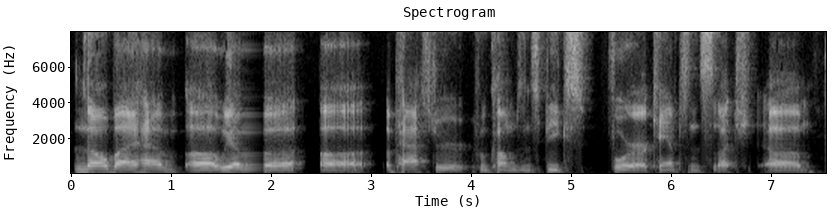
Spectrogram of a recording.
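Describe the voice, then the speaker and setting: A man's voice: medium pitch, steady tone, slow pace, few pauses, a little mellow. A man co-hosting a casual podcast, easygoing and thoughtful, with fillers as he thinks. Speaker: podcast co-host. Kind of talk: casual chat.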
